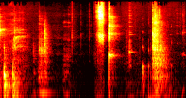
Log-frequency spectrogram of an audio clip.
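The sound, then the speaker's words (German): A beer bottle being opened: glassy clinks and rustling, then a sharp pop with a brief fizzing hiss, followed by more clinking of glass. No one speaks. “So lautstark die Flasche öffnen, der Wahnsinn.”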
